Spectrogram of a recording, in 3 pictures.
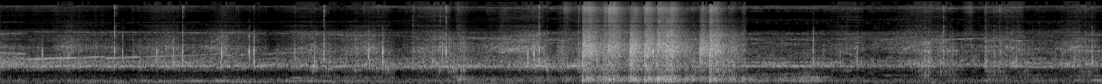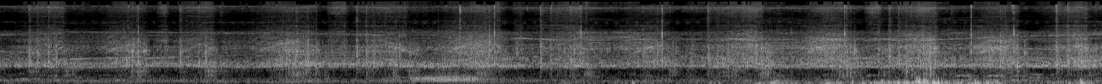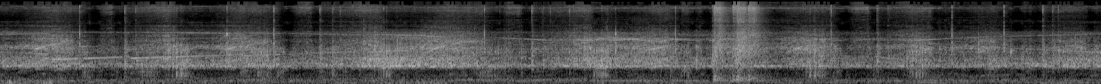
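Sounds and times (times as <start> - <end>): faint whine: 0.0 - 17.6
toy motor and gears whirring: 0.0 - 33.0.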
